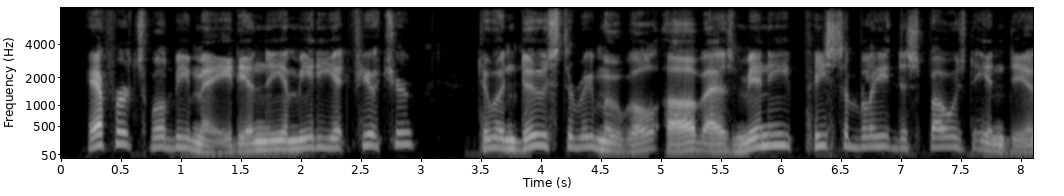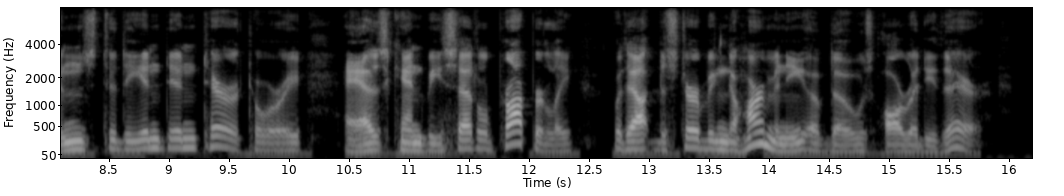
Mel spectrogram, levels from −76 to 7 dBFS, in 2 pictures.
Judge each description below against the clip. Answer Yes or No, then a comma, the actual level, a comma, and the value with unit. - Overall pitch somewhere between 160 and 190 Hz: No, low, 120 Hz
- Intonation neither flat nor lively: No, wide, 6.7 semitones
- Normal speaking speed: No, slow, 130 wpm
